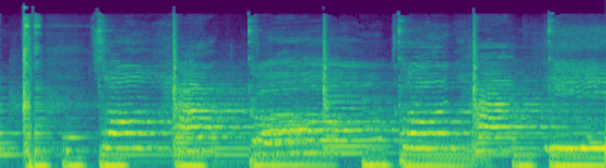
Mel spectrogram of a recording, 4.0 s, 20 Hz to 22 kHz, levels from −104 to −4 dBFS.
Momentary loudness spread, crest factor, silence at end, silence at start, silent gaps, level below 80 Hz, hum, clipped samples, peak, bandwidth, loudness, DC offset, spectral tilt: 4 LU; 14 dB; 0 s; 0 s; none; -22 dBFS; none; under 0.1%; -2 dBFS; 17 kHz; -18 LUFS; under 0.1%; -5 dB/octave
